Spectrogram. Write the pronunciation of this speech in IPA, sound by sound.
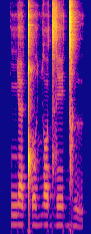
ɲ æ ǃʼ o ʎ ɔ d͡z e ɡ͡ǀ ɯ

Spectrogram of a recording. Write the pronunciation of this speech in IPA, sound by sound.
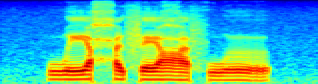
w e ħ ɨ f ɛ ʕ a f w ɤ

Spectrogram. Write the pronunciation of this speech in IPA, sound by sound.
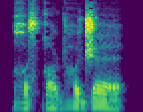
ʁ ɔ s q ɒ ɖʱ ɒ d͡ʒ æ

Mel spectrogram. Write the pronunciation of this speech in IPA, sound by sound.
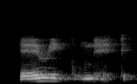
ɛ ɹ e ɡ k o̤ m ɛ̤ k

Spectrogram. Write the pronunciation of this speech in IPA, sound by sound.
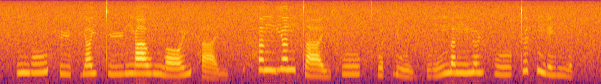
ŋ uː˨˧ h yː˨ t̚ j ɐ˧ j t̪ yː˨˧ ŋ aː˧ w n̪ ɔː˨˥ j h aː˨˩ j | h ɐ˥ ŋ j ɐ˥ n t̪ aː˨˩ j f uː˧ kʷʰ ɐ˨˥ t̚ j uː˨˩ j kʷ ɐ˨˥ ŋ n̪ ɐ˥ ŋ n̪ ɵ˥ ɥ p uː˧ t̪ ɵ˥ t̚ ŋ e˧ j n̪ ʊ˨ k̚

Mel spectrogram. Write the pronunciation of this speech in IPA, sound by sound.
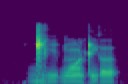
ɡ͡ǁ i b ɔ̃ ʈ j ə

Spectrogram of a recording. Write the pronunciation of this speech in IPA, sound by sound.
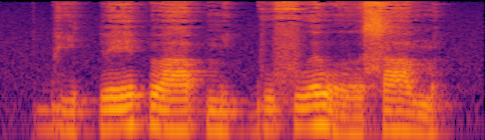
b iː˧˩ t̚ ʋ eː˧˥ p̚ ʋ aː˧ p̚ m i˧˩ k̚ b u˧ f u˧˥ ə̯ ʋ ɤː˩ s a˥˨ m

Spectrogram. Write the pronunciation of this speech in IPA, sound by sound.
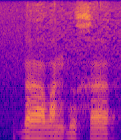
ɠ ɐː lˠ a ŋ ɠ ʊ x ɐ

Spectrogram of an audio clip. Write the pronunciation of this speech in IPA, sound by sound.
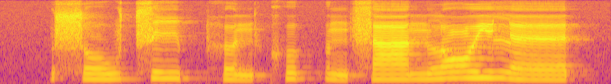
s o˨˧ w t͡s iː˧ p̚ h ɵ˨˩ n kʰ ʊ˧ k̚ ɐ˨˩ ŋ s aː˨˧ n l ɔː˥ j l ɛː˨ t̚

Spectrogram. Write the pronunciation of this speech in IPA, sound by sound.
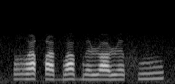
ʁʷ ʌ qʷ ɜ b ɒ b ə ɹ ɒ ɹ ə f u

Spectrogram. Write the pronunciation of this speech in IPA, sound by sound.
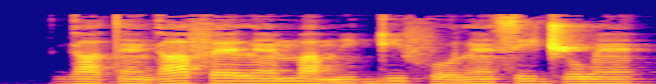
ɡ a˨ t ɛ̃˨ ɡ a˨˦ f ɛ˧ l ɛ̃˦ m a˦˨ m i˨ ɡ i˧ f o˨ l ɛ̃˧ s i˧ d͡ʒ o˧ w ɛ̃˧

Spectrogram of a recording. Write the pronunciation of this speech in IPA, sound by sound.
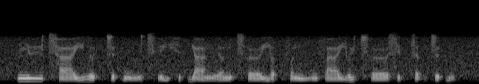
n̪ yː˥ t͡sʰ aː˨˥ j l ɵ˨˥ t̚ t͡s ɵ˧ t̚ w uː˨˥ t͡sʰ e˨˩ j h ɪ˥ k̚ j aː˨˩ ŋ l ɐ˨˥ ŋ t͡sʰ œː˨˥ j ɐ˧ p̚ f ɐ˨ ŋ iː˨ w f aː˨˧ j ɵ˥ ɥ t͡sʰ œː˨˧ s ɪ˧ k̚ s ɐ˨˥ k̚ t͡s ɵ˧ t̚ j ʊ˨ k̚

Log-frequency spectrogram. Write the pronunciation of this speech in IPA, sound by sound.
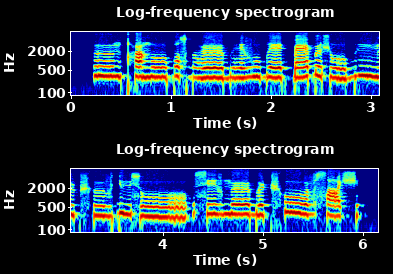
ɵː ŋ qʰ o ŋ oː ɓ y sˤ ɡʱ œː bʱ ɛ v u b ɛː k͡p æ ɓ œ ʃ oː b yː ʈ͡ʂʰ ɵː v ɗ y s oː | s e v ŋ œː b œ ʈ͡ʂʰ oː v sˤ ɛ ʃ

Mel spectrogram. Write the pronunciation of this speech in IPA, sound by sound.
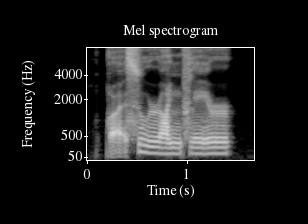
qʷ æ̰ s u ɹ ɑ ɲ f l e ɹ

